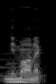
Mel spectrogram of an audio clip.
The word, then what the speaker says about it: mnemonic: it uh spell it mimi uh trail yes spell it for me m-i-m-e no m-n-e-m mnemonic n i see got it mnemonic betrayal there it is yes yeah so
